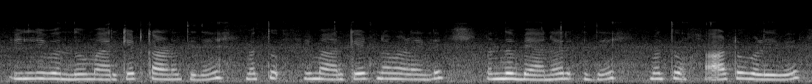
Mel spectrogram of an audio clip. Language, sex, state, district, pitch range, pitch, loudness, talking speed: Kannada, female, Karnataka, Bidar, 235-265 Hz, 250 Hz, -16 LUFS, 105 wpm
